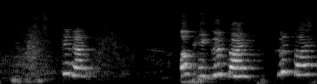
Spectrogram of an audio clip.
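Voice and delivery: high, playful shooing; mock-stern high scold; high pet scolding. Real, not acted. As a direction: shoo the pet from the dresses sweetly.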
